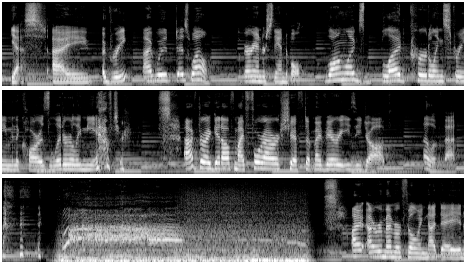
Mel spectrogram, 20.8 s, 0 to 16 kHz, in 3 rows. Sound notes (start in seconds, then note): 14.6 screaming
